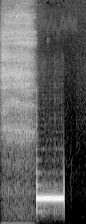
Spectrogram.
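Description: Outgoing telephone call ringing out: a short spell of soft hiss gives way to a single loud, steady mid-pitched tone lasting about half a second, then silence.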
